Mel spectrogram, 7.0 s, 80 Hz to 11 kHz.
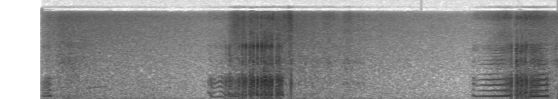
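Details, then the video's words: A six-month-old pug asleep, snoring in two bursts: a rattling, buzzy inhale with stacked harmonics, a pause, then another harsh snort-like snore, over steady low hum. "Mrs Pugglesworth snoring. 6 month old Pug."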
